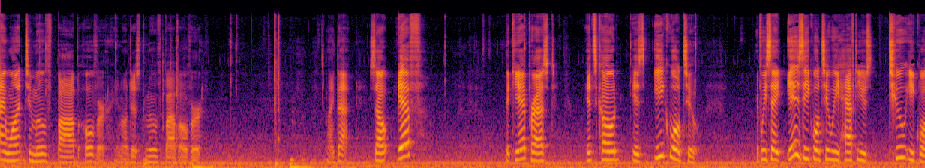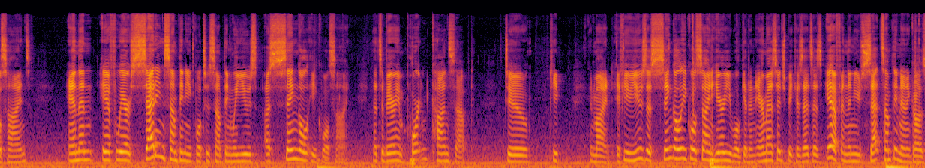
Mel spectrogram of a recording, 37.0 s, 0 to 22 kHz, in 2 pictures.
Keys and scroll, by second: 3.3 super+], 36.6 =.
